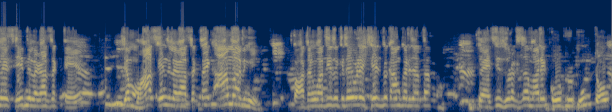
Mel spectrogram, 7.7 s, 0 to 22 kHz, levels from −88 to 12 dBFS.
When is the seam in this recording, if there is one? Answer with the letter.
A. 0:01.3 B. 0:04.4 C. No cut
A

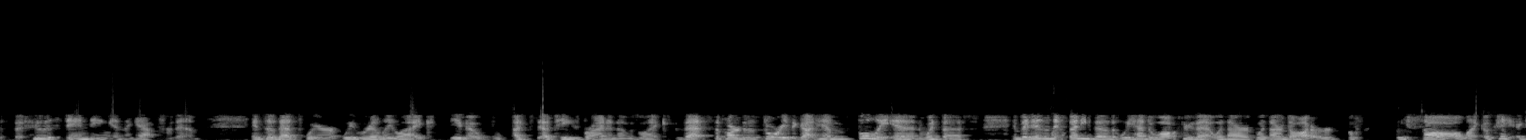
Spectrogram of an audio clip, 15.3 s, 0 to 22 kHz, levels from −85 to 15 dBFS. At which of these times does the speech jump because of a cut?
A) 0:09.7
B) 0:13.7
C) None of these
B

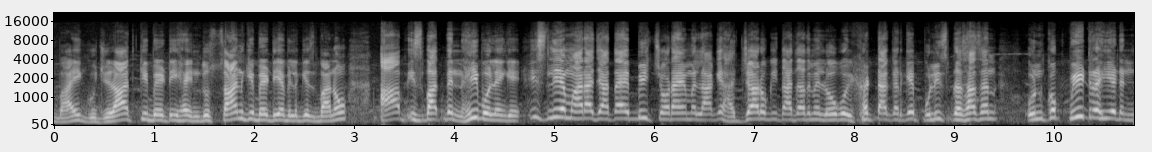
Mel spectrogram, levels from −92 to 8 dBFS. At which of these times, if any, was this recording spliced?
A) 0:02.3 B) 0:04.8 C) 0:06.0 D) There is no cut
B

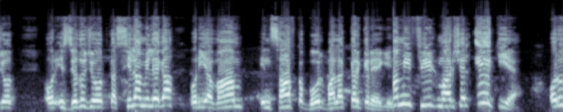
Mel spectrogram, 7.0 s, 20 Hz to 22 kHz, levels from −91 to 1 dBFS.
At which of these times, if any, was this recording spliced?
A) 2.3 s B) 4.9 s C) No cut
B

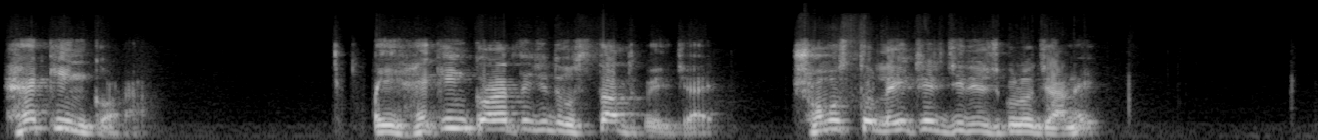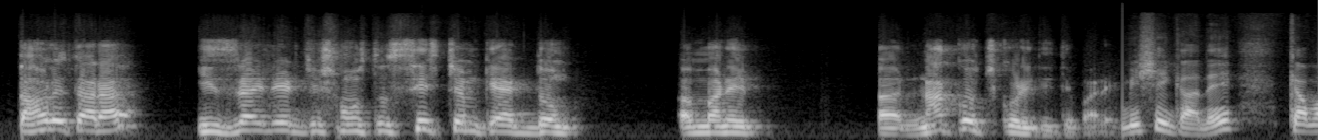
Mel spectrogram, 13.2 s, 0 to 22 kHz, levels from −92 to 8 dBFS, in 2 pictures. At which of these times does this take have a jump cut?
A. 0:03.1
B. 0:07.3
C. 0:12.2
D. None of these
C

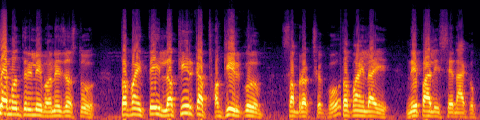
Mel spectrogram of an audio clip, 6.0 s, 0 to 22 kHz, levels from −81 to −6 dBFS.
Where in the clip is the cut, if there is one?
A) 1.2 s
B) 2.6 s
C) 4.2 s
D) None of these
C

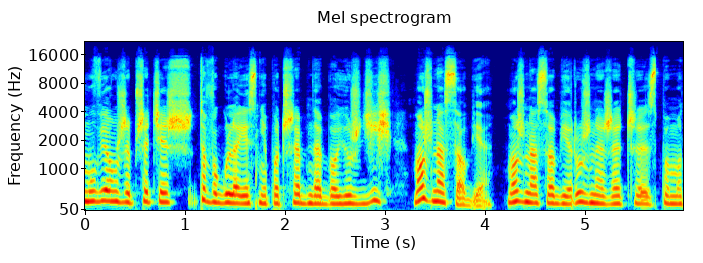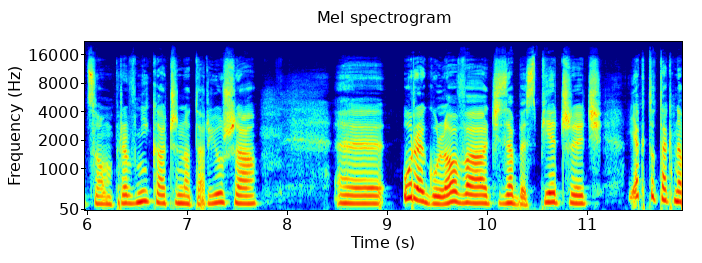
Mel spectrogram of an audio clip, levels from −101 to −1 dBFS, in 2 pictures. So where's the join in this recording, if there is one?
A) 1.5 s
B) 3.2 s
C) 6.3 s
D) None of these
D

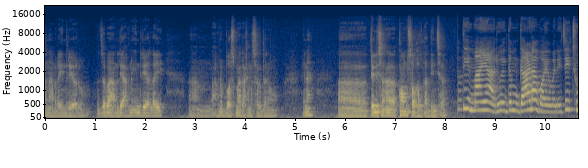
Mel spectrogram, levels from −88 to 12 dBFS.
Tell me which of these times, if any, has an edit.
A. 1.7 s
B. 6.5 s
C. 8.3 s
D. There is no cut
C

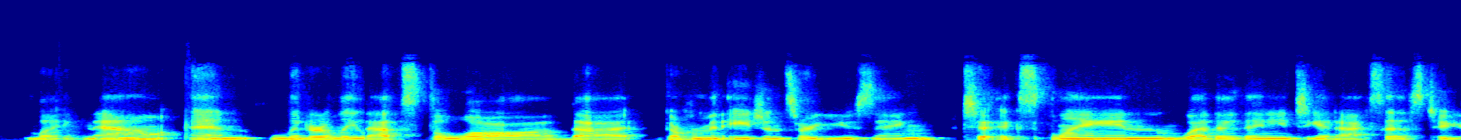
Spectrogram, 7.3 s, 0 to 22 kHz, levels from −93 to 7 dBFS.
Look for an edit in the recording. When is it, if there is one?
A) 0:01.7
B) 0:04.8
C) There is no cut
B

